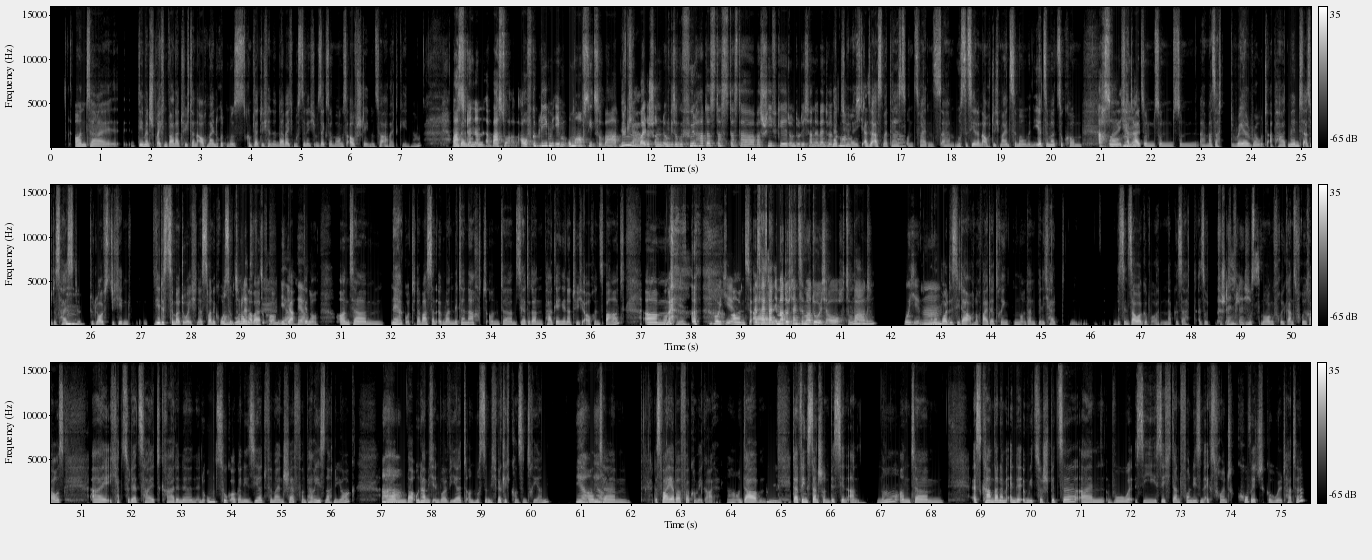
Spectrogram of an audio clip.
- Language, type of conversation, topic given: German, podcast, Wie lernst du, nein zu sagen?
- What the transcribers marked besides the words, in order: in English: "Rail Road Apartment"; chuckle; other background noise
